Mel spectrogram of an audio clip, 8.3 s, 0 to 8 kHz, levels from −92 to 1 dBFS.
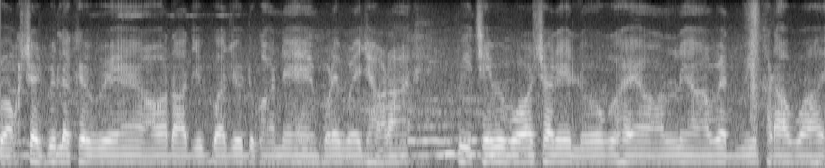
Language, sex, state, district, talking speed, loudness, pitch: Hindi, male, Odisha, Khordha, 205 wpm, -16 LUFS, 125 Hz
